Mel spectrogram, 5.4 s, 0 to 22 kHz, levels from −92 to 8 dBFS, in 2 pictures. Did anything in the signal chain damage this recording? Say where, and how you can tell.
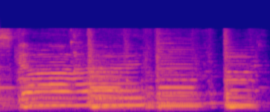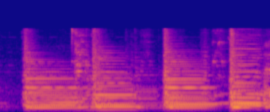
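No, the audio carries nothing above 8 kHz, which fits a call path running a wideband codec such as G.722 at 64 kbps, and that band limit is simply how such a path carries sound rather than damage from any stage of the chain.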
